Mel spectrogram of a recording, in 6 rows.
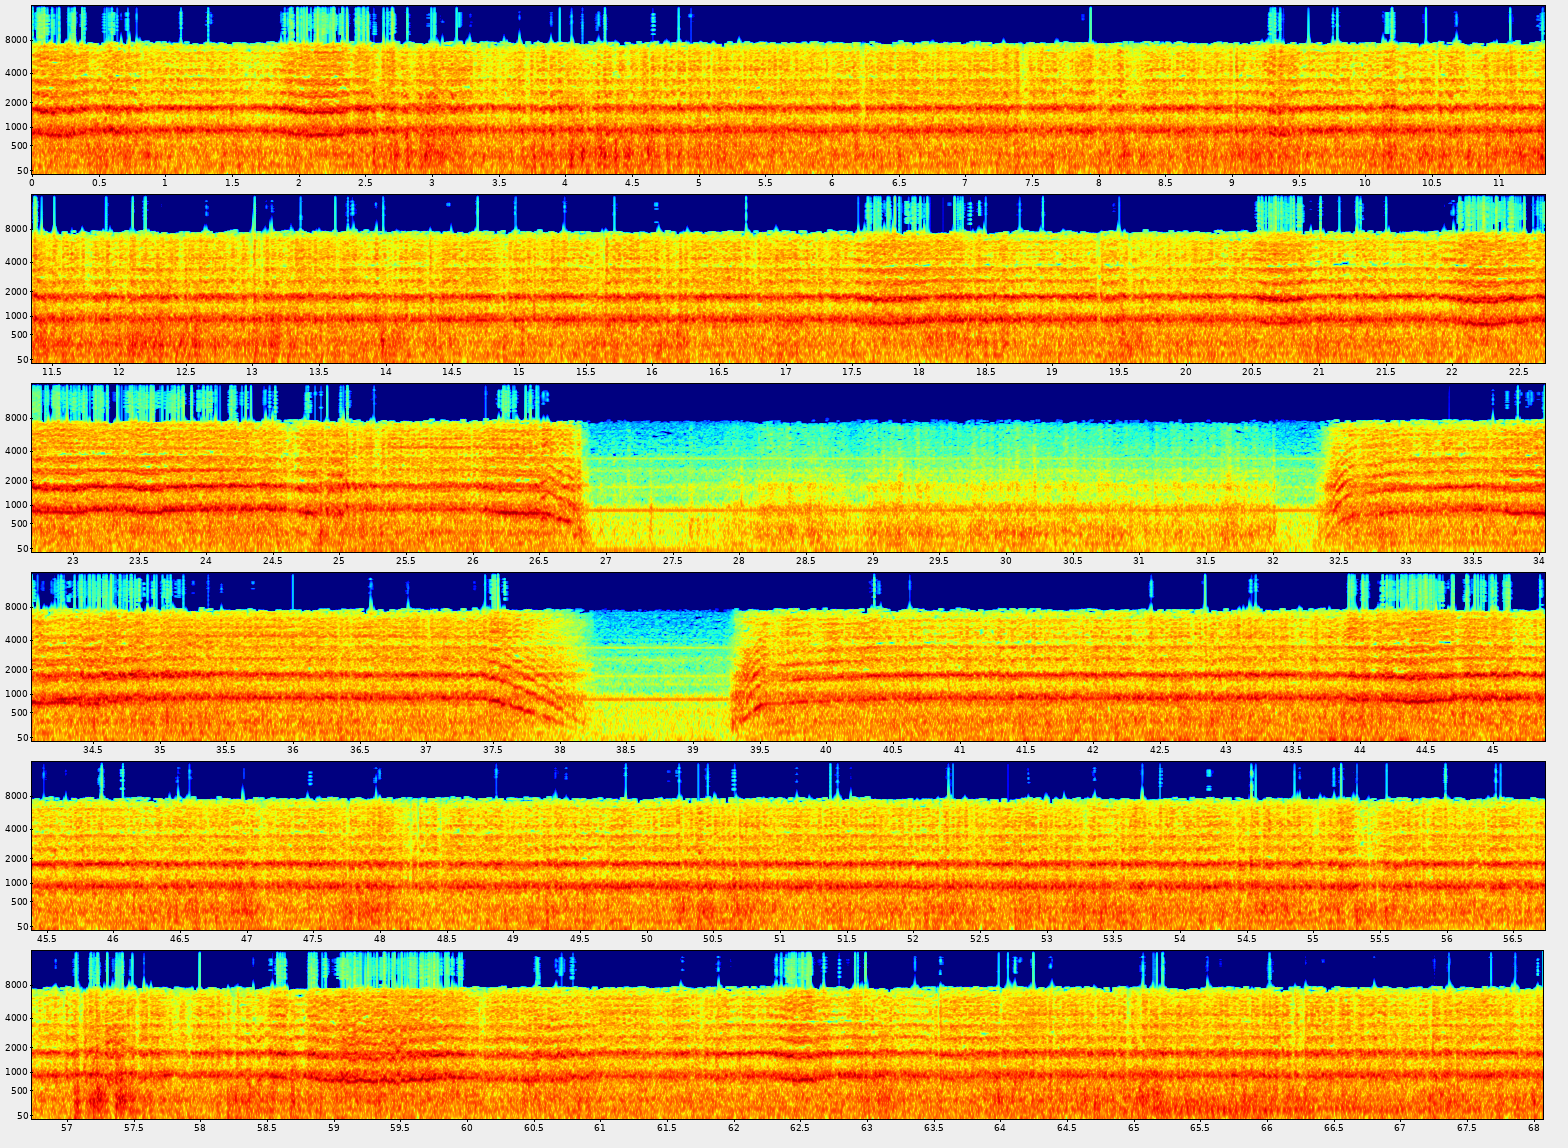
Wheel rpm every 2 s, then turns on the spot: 230, 230, 240, 230, 230, 230, 230, 230, 230, 230, 230, 220, 230, 110, 10, 20, 120, 220, 210, 40, 220, 230, 230, 230, 230, 230, 230, 230, 230, 220, 220, 230, 230, 230.
28-32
